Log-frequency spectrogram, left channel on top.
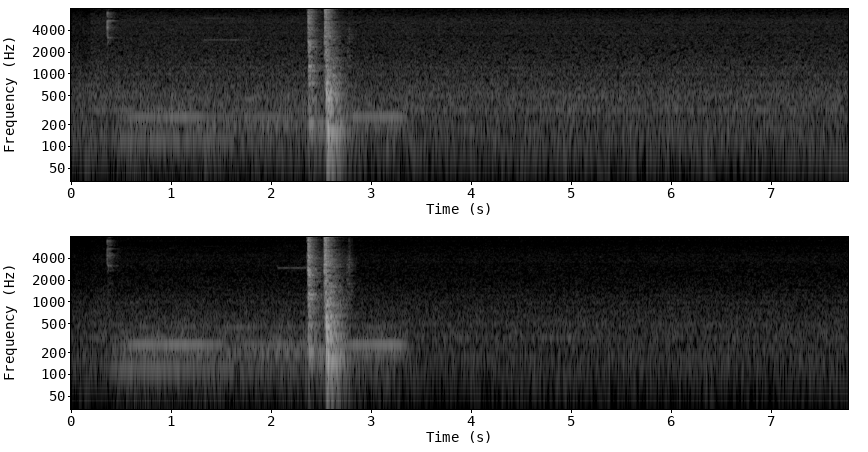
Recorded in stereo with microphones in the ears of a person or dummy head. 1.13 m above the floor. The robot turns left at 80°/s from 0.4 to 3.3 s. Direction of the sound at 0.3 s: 50° left (ahead or behind).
